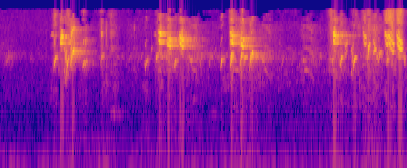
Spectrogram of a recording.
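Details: Goldfinch training song: four lively bursts of high, liquid twittering with buzzy chirps, each lasting under half a second to a second, separated by brief silences.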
